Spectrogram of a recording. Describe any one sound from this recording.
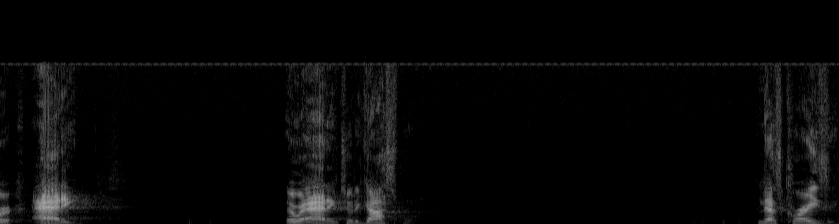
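A man speaks with animation through a headset microphone, with pauses.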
